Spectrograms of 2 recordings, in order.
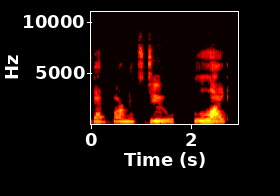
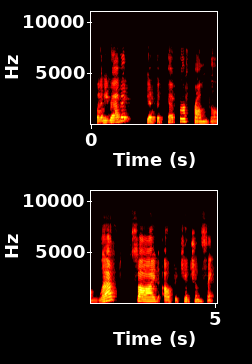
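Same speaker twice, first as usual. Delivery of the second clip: ordinary delivery, nothing marked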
